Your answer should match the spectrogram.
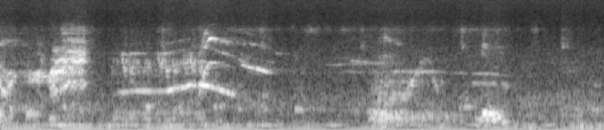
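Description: Faint cartoon soundtrack from a television: high whistle-like tones glide up and then down about two seconds in, among short chirps and brief bursts of sound, over a steady low hum.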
